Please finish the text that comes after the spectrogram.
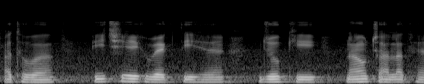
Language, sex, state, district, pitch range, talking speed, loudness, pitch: Hindi, male, Bihar, Kishanganj, 110-125 Hz, 140 wpm, -23 LUFS, 115 Hz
